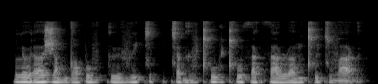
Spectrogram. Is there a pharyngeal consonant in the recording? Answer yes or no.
no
